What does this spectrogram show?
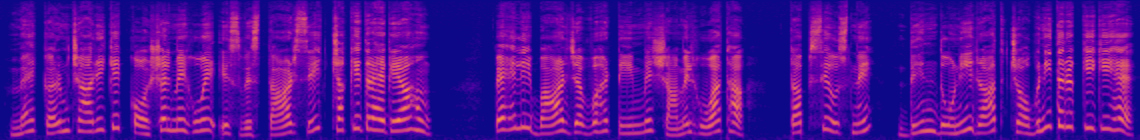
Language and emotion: Hindi, surprised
